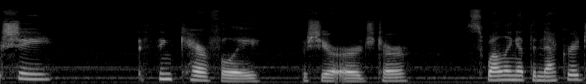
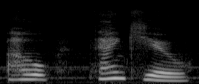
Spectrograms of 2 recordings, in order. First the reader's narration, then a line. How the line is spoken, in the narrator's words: Neprem said, her voice wavering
